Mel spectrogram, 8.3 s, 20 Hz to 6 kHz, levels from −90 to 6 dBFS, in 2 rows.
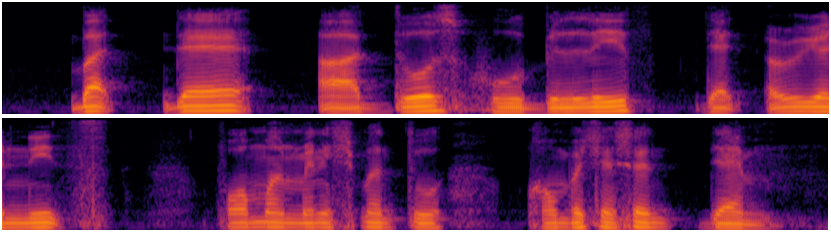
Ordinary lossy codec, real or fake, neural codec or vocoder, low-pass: none; real; none; 5.4 kHz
